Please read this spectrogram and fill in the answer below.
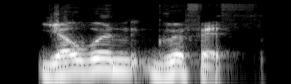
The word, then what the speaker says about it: Ioan Gruffudd: And I'm going to tell you, it is not how it looks. It is Ioan Gruffudd.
